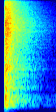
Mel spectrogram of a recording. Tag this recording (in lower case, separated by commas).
percussion, snare drum, drum, music, musical instrument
